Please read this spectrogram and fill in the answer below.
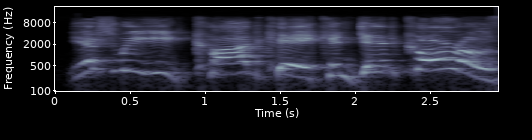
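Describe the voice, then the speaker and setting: This is a put-on character voice, pitched extremely high. It moves at a fairly slow pace. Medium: read story.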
